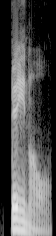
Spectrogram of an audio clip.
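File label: "banal", American English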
